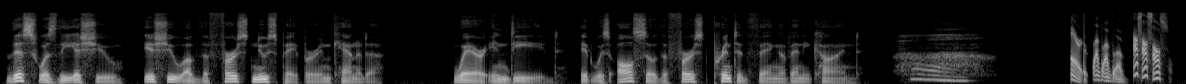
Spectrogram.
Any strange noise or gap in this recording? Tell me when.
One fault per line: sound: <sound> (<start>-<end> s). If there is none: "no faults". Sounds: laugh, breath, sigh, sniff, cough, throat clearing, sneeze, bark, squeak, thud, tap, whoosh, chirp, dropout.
sound: sigh (8.9-10.0 s)
sound: chirp (10.7-11.7 s)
